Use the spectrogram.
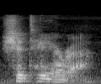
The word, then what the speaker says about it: Shatera: Miss Newbie's first name is pronounced Shatera.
